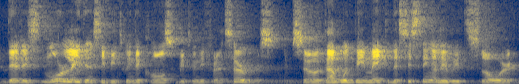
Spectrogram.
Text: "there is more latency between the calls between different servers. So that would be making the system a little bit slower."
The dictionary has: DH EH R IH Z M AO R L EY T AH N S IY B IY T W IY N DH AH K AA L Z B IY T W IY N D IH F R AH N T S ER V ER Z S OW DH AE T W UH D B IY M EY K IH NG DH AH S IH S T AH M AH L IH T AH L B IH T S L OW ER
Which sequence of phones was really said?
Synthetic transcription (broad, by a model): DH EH R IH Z M AO R L EY T AH N S IY B IY T W IY N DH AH K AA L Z B IY T W IY N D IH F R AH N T S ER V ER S S OW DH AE T W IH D B IY M EY IH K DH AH S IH S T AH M AH L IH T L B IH T S L OW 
